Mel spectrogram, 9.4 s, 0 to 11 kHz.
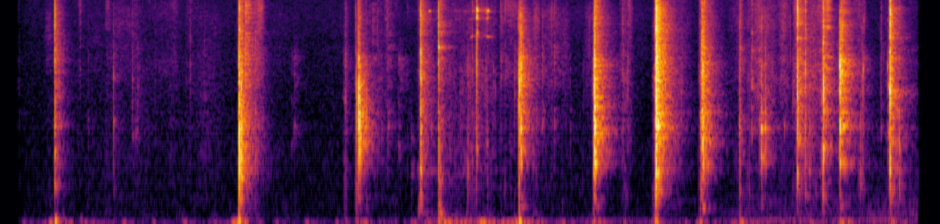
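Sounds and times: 
sniper rifle handling foley movement: 3.6s - 9.2s.

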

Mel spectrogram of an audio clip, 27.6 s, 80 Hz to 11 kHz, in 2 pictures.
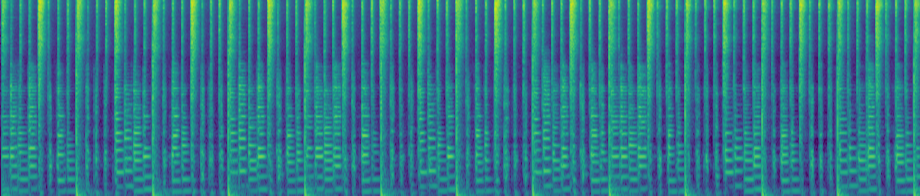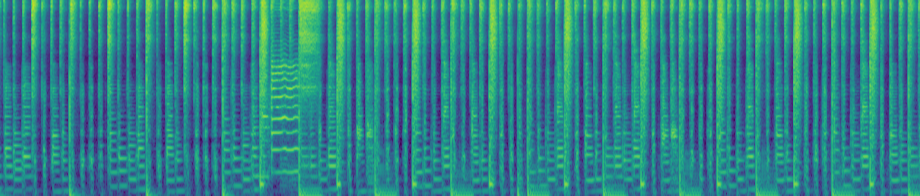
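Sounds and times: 
festive funky groove music: 0.0s - 27.5s.

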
